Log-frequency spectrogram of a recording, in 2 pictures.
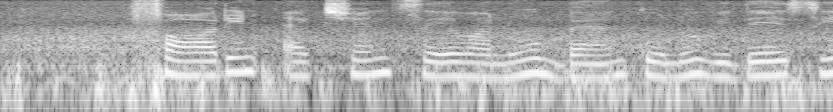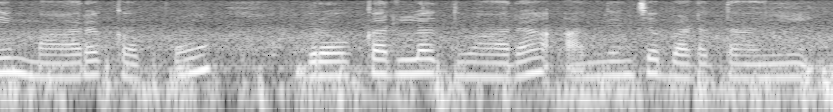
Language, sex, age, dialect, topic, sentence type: Telugu, female, 18-24, Central/Coastal, banking, statement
